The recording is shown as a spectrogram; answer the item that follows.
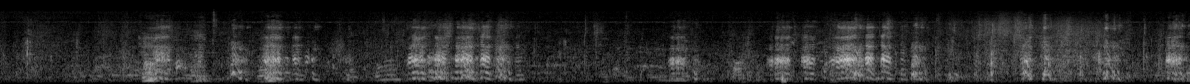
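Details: Lucie, a baby monkey, gives clusters of short, reedy, tonal cries and squeals in uneven bursts, some strained and piercing, separated by brief lulls with faint background rustle.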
